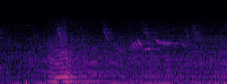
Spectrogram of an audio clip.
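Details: Solitary bees nesting in a bug hotel: a bee's buzz swells and rises in pitch around the first second as one flies close, with stacked harmonic tones, then fades to a low hum while small birds chirp in the background.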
